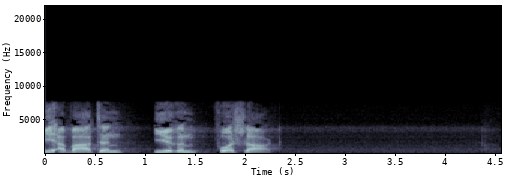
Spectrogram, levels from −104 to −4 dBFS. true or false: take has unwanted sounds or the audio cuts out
false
